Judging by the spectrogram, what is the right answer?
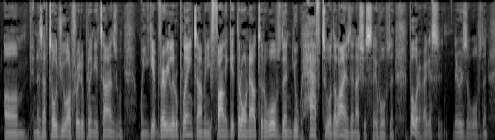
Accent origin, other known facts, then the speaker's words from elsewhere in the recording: Portugal; moved away; I was born in Portugal. It's my country of birth.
